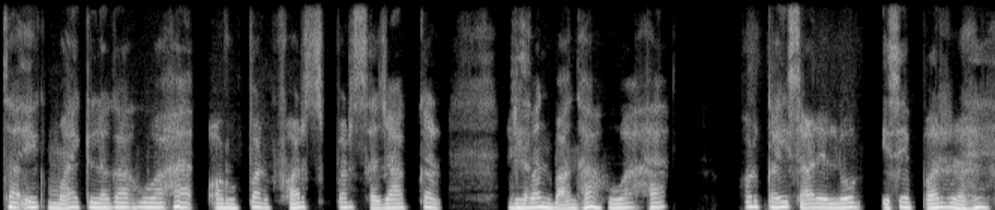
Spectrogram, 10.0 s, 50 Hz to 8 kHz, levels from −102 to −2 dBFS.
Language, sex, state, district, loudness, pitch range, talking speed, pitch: Hindi, male, Bihar, Sitamarhi, -21 LUFS, 160-175 Hz, 140 wpm, 170 Hz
